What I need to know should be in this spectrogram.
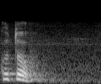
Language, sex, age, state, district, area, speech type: Sindhi, female, 45-60, Maharashtra, Mumbai Suburban, urban, read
